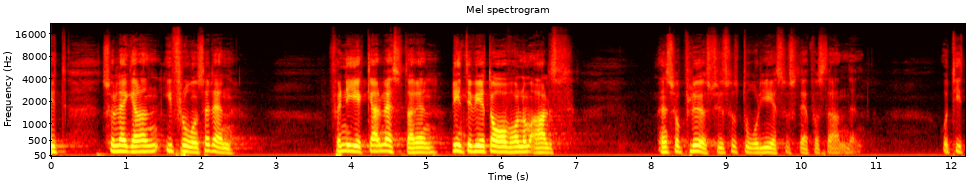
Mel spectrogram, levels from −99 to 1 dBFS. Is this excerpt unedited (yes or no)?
no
